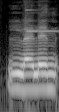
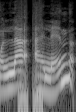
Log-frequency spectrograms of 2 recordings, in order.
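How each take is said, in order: First: The article's vowel is dropped before the noun. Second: The article's vowel is kept before the noun. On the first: The speaker calls it right. "Il y a des élisions" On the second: The speaker calls it wrong. "et non"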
